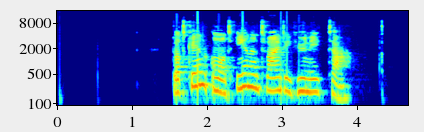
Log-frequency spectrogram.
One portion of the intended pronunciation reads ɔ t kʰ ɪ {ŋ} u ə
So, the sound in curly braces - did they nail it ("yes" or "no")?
no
